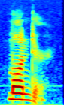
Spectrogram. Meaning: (verb) 1. To speak in a disorganized or desultory manner; to babble or prattle 2. To wander or walk aimlessly 3. To beg; to whine like a beggar; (noun) A beggar
- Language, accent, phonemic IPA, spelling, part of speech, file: English, US, /ˈmɔndɚ/, maunder, verb / noun, En-us-maunder.ogg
